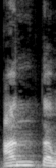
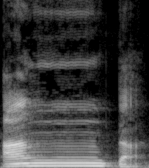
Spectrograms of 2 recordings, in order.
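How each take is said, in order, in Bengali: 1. t-এর আগের n সাধারণ n। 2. t-এর আগের n অনুনাসিক ng। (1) "আন্তা বলবেন না" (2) "আঙ্গুর নকম এখানে"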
